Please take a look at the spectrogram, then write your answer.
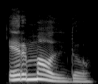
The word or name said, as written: Ermoldo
